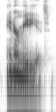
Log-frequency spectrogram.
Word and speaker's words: intermediate: first example is intermediate we notice that the t is silent we don't say intermediate we say in intermediate and the a at the end is pronounced it there's no eight sound it's short it intermediate and it's a stop T not intermediate but intermediate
